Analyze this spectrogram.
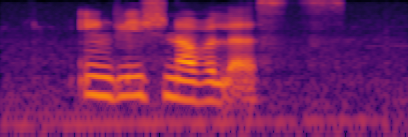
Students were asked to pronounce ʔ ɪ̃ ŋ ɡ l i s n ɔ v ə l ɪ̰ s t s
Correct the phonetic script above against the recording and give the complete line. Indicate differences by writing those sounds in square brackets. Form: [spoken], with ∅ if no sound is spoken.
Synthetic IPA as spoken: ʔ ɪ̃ ŋ ɡ l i [ʃ] n ɔ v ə l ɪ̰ s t s

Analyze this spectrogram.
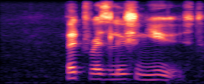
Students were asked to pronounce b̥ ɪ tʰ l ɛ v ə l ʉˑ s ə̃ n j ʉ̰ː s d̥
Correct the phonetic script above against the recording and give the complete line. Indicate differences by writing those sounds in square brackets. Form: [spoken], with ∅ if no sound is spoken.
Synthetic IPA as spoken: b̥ ɪ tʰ [ɹ] ɛ [z] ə l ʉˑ [ʃ] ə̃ n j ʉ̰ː [z] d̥

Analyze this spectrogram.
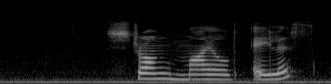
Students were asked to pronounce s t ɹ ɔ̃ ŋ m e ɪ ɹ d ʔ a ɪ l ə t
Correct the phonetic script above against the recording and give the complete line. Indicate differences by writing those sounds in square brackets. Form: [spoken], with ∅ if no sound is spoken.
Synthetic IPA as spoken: s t ɹ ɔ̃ ŋ m [a] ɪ [l] d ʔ [e] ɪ l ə [s]

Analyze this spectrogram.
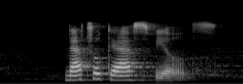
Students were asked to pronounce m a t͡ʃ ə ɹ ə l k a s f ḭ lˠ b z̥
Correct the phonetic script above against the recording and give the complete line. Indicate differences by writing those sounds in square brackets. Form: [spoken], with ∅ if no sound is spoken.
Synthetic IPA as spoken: [n] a t͡ʃ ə ɹ ə l [ɡ] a s f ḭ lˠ [d] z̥

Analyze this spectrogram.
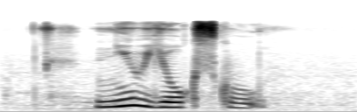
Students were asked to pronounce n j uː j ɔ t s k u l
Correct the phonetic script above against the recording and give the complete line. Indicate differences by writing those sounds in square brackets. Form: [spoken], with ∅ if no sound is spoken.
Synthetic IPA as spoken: n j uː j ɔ [k] s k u l

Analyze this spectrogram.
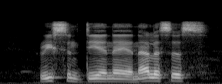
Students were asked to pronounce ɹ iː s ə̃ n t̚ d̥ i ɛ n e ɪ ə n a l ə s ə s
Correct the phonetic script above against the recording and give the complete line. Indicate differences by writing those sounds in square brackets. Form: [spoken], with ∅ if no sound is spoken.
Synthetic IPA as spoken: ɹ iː s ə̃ n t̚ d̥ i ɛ n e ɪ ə n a l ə s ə s

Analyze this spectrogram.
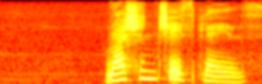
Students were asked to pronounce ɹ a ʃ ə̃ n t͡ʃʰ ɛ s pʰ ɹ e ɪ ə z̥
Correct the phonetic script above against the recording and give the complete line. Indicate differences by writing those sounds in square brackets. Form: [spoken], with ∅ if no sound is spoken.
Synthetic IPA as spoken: ɹ a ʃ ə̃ n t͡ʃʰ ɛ s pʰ [l] e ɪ ə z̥

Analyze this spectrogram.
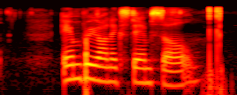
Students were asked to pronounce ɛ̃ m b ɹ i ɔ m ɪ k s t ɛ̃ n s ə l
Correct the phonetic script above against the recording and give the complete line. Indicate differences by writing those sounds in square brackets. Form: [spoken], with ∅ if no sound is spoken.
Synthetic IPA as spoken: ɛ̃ m b ɹ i ɔ [n] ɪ k s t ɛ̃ [m] s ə l

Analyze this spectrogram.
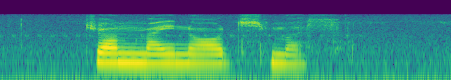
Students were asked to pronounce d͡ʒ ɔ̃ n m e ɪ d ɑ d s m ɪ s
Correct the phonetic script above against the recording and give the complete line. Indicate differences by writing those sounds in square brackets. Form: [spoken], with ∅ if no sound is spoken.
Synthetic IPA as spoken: d͡ʒ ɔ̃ n m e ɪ [n] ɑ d s m ɪ [θ]

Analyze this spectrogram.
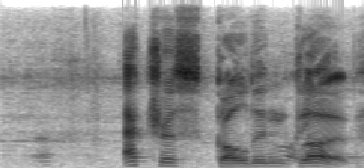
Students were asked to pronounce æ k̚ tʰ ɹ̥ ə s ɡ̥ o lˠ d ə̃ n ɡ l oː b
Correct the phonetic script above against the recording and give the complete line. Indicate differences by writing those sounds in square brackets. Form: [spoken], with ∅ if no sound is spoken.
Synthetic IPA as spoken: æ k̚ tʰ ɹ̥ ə s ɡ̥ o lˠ d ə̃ n ɡ l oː b

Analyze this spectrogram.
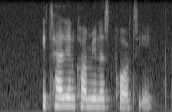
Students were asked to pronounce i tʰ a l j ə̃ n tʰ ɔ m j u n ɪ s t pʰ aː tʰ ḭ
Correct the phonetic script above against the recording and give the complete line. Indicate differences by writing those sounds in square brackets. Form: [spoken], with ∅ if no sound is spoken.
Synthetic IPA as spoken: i tʰ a l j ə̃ n [kʰ] ɔ m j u n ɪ s t pʰ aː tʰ ḭ

